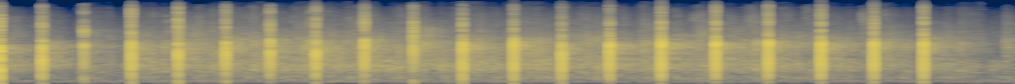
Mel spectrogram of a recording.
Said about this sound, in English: we should give her a big round before we start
